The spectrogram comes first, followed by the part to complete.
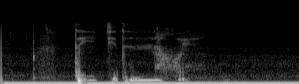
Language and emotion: Russian, angry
